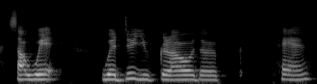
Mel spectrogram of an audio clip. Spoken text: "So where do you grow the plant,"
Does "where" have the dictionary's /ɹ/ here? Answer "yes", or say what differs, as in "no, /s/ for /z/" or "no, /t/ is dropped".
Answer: no, /w/ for /ɹ/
